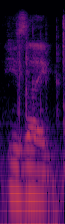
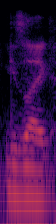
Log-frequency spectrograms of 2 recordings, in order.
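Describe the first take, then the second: No difference in how they are said.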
